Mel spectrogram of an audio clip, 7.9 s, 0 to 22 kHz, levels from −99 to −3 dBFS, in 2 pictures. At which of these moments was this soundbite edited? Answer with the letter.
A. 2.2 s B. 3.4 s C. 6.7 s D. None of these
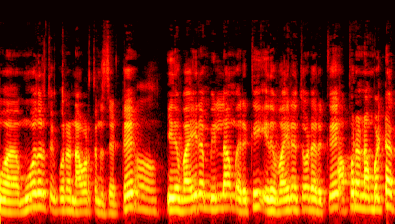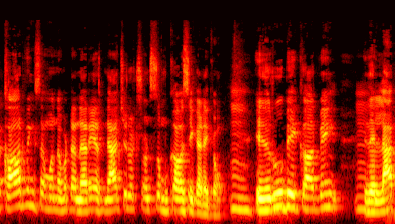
B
